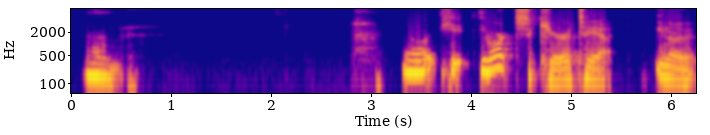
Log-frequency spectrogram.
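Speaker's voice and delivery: halting Irish lilt drifting in and out. Voicing a character describing her husband's job: slipping into Irish accent. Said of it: "I'm going all Irish".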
